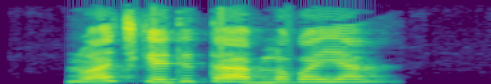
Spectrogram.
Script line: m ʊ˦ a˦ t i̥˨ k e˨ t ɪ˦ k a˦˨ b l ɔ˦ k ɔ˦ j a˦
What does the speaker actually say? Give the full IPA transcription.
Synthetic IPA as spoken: n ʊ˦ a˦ t͡ʃ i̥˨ k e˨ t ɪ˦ t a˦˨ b l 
